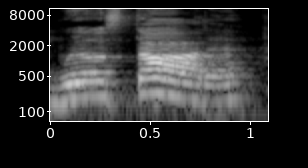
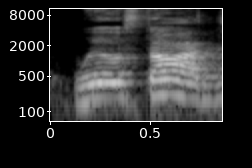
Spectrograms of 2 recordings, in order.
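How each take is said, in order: First: "Starter" loud and drawn out, ending in "ah"; slow, boastful imitation landing hard on "Starter"; catchphrase imitation. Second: Said in the usual way. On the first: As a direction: stretch "Starter" into a loud "stah-tah". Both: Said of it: "he kept saying".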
